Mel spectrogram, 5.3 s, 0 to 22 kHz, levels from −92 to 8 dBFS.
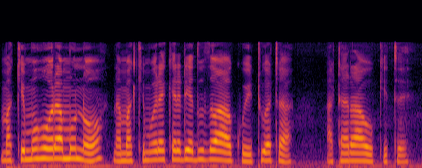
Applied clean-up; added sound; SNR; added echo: none; none; none; none.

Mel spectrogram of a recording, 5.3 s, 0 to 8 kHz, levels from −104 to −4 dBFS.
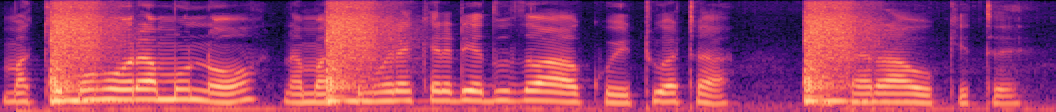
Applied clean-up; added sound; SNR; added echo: none; Snare drum; 3 dB; none.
